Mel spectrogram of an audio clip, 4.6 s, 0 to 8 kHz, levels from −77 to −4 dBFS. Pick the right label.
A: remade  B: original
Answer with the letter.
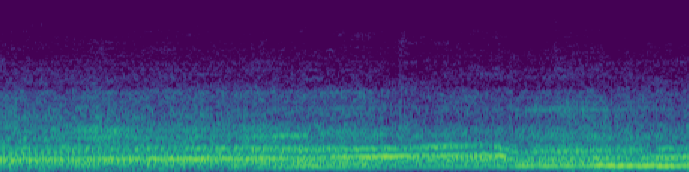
A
